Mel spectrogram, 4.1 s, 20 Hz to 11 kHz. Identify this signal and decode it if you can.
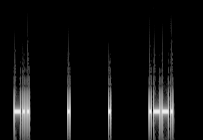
Morse code, heard as a keyed tone, about 28 wpm, spaced as for 10 wpm, 700 Hz. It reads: DEEP
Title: 6x Character Spacing - Top 500 Words - 28wpm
